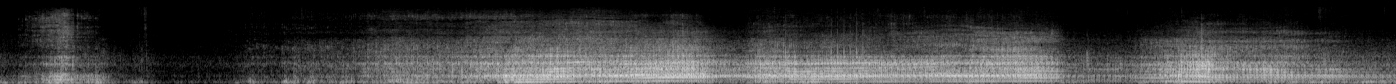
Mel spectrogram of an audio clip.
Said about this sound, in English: That's a noisy car. For as little acceleration as it's doing for all the noise.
